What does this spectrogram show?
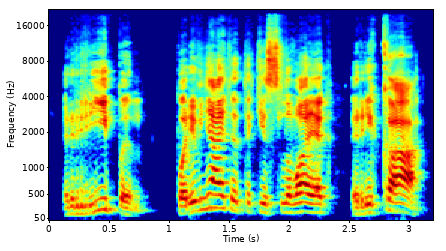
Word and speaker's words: Ріпин: Ось так через 5 і російською мовою природно читається як Рєпін а от українською ви не повіте ріпин порівняйте такі слова як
